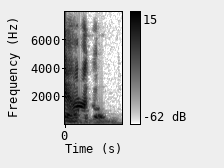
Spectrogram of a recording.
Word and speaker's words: hago: The H is silent.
